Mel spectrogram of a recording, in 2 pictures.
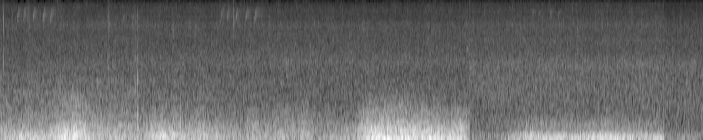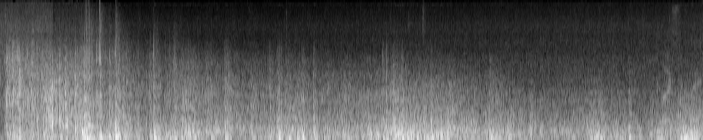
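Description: Thunder rumbling deeply through a rainstorm, with the loudest peal about six seconds in. From about ten seconds in, heavy rain pelts the pavement while thunder keeps rolling.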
